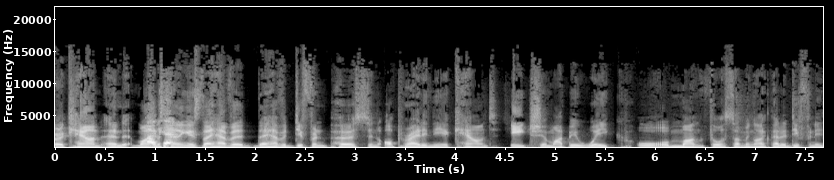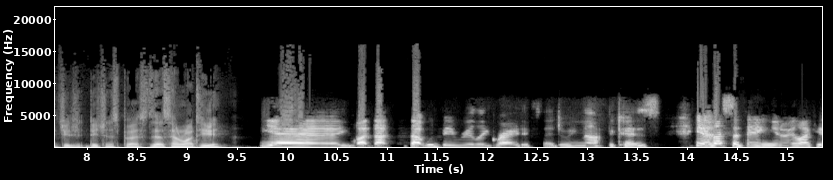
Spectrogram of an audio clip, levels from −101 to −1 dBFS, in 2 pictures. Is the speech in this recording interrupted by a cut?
yes; 1 cut; at 10.7 s

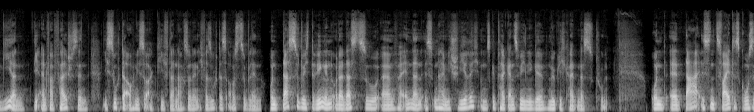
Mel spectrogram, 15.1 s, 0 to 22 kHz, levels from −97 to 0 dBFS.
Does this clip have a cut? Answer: yes; 1 cut; at 5.2 s

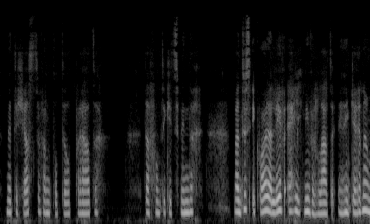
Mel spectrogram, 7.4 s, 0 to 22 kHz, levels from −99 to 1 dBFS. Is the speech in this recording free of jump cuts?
yes; 0 cuts

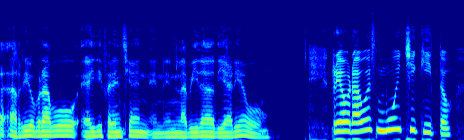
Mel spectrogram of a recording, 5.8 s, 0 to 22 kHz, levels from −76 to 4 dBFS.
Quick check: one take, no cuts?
yes; 0 cuts

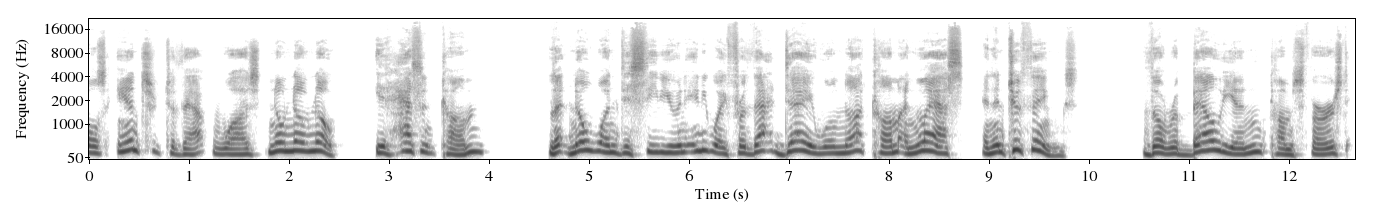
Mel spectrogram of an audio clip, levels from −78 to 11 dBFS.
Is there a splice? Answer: no; 0 cuts

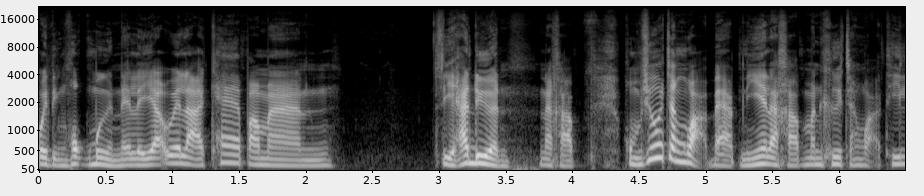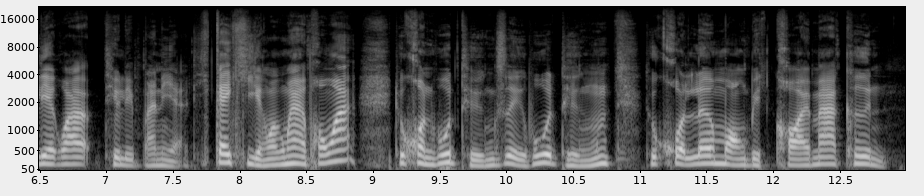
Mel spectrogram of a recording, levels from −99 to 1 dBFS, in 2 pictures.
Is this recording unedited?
yes; 0 cuts

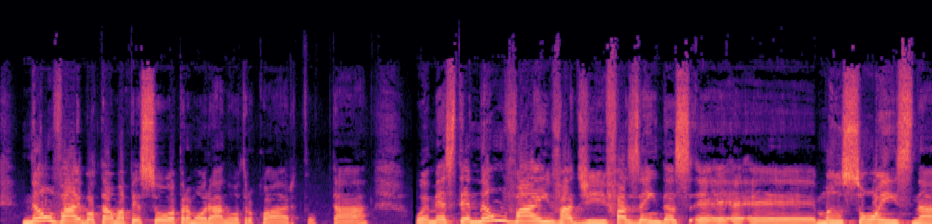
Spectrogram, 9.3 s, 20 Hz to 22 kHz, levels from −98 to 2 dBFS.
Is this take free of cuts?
no; 1 cut; at 7.3 s

